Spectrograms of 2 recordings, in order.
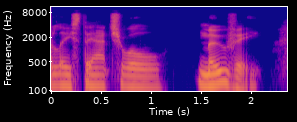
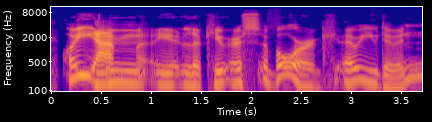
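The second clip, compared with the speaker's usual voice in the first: loud, put-on West Country accent, declaiming; 3 semitones higher, 6 dB louder than usual. Answering a question on how Locutus would sound: West Country Patrick Stewart as Locutus. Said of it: "West Country Patrick Stewart doing the Cut-, Locutus of Borg".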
